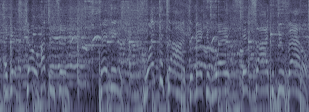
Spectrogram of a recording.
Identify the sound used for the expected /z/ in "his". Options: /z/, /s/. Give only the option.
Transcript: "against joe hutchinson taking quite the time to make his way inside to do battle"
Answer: /z/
